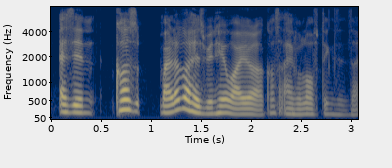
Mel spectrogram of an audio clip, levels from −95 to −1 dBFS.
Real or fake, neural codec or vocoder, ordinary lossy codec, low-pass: real; none; none; none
